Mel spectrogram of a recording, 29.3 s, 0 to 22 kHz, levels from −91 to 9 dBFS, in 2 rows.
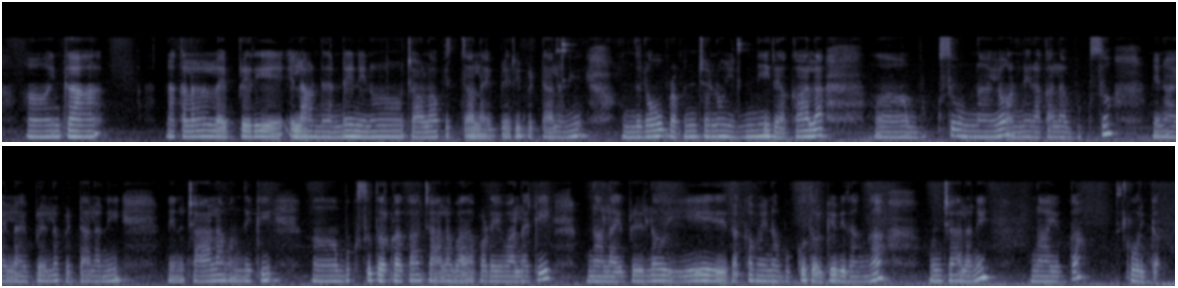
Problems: none marked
